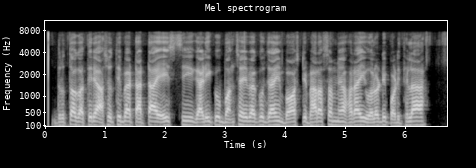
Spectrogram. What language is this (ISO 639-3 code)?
ori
